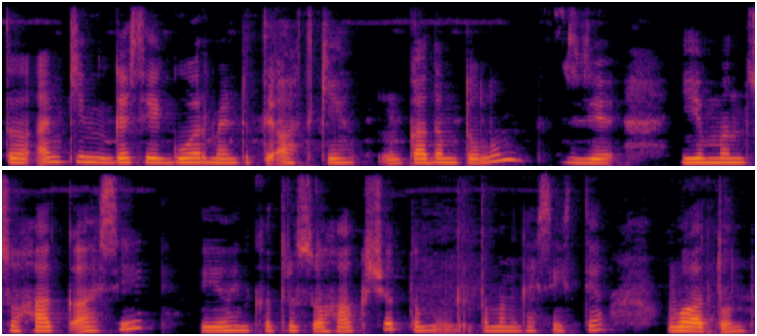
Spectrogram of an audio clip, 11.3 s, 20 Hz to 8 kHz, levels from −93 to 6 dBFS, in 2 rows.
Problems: none marked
